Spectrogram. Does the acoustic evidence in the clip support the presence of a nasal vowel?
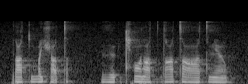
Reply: yes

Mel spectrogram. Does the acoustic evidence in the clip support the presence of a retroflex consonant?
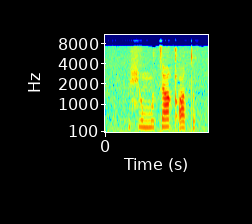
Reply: no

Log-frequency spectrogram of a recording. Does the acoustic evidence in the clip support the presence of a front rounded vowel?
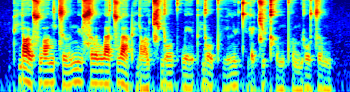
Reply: yes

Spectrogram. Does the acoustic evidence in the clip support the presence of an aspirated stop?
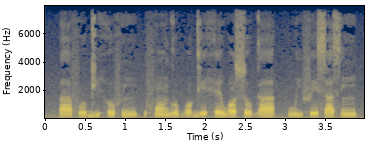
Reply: no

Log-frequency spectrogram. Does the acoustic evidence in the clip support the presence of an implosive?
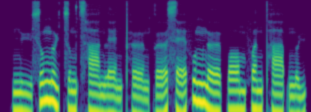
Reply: no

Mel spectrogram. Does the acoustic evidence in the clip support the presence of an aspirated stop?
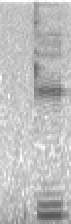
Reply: no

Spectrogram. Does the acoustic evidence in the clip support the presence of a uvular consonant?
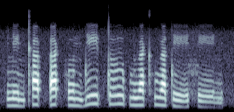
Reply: no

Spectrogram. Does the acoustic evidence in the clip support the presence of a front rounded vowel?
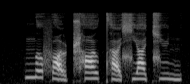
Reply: yes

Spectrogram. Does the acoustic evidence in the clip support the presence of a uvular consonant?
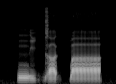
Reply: no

